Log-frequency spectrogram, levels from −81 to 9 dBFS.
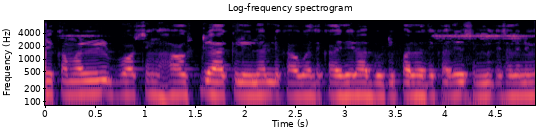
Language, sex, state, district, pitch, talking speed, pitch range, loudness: Hindi, male, Chhattisgarh, Bilaspur, 140 Hz, 220 wpm, 140-145 Hz, -26 LUFS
